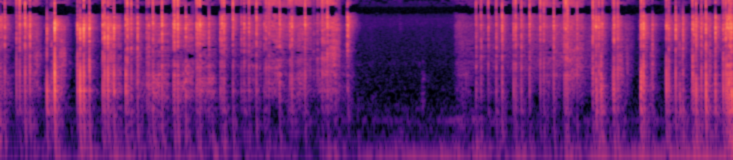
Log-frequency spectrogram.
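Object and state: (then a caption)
Laminate wood-look floor sample. Long nails tap and scratch across a light oak laminate floor sample, a solid flat plank, as it is handled and finally turned edge-on. Quick, dry, bright clicks and scrapes run in a busy, uneven patter, then fall to near silence for about a second. The patter resumes sharply and continues to the end.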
